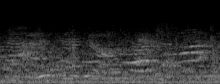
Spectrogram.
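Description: Indistinct background voices, including children's chatter, over a low steady hum.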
